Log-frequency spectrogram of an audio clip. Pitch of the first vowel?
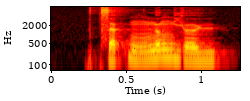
rising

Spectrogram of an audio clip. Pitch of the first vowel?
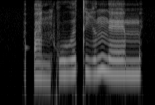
low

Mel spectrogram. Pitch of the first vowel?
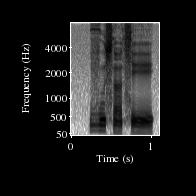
high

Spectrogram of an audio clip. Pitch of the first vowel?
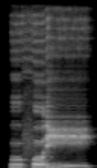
high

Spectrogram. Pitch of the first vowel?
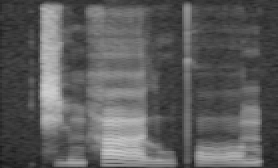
low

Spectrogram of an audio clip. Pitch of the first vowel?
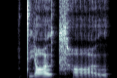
high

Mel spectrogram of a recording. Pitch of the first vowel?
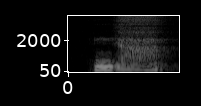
high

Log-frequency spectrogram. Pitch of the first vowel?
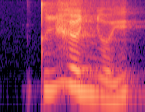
rising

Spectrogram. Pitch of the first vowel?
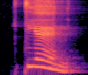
falling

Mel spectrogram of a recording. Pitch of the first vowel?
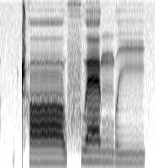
low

